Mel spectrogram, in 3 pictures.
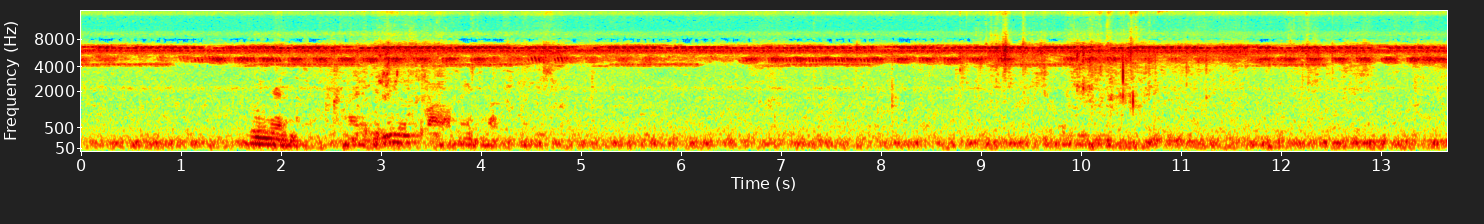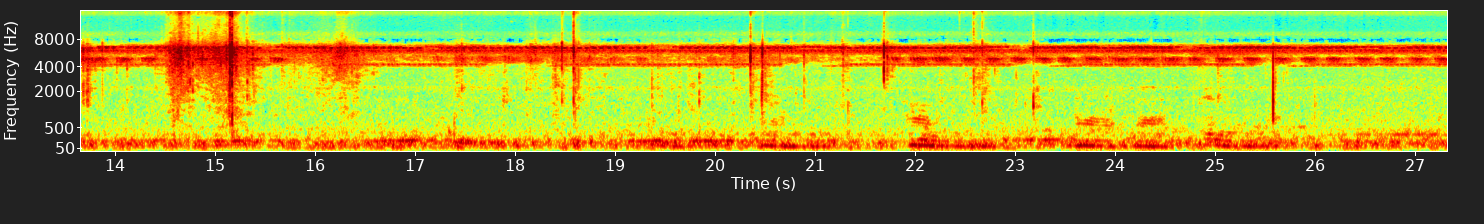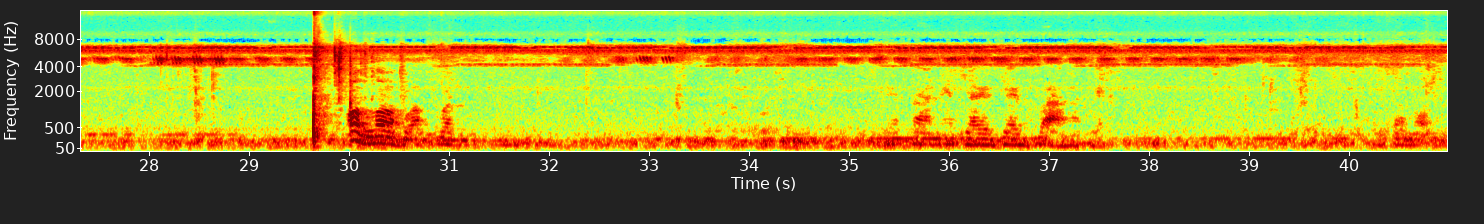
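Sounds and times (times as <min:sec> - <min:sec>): insects chirping: 0:00.0 - 0:40.9
rustle: 0:01.8 - 0:26.4.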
